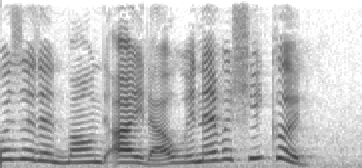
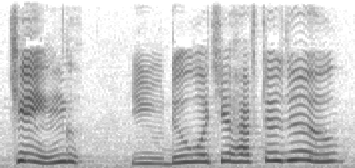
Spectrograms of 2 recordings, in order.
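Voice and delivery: plain reading voice

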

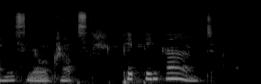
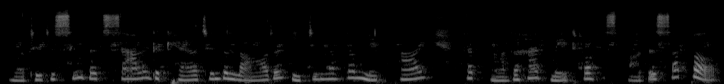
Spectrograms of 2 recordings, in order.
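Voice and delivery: ordinary delivery

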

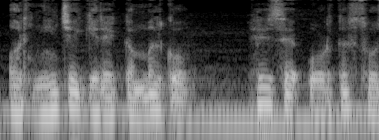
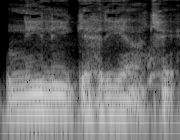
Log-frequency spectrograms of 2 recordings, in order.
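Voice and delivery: usual speaking voice

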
